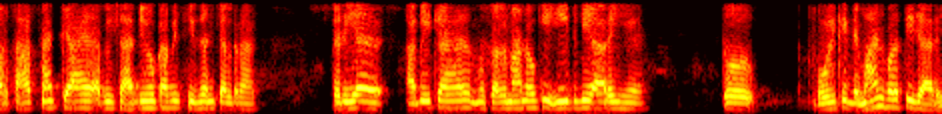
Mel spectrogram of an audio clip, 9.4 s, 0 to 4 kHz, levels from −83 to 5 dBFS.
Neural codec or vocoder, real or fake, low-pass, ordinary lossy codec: codec, 44.1 kHz, 2.6 kbps, DAC; fake; 3.6 kHz; none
